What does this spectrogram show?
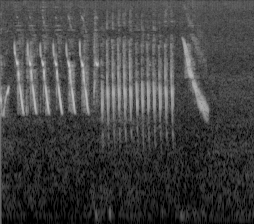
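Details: Wild European goldfinch singing a tebnija song phrase: a run of bright, high, evenly spaced chips speeding into a fast tinkling trill, then ending in a falling slurred note, over faint background hiss.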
